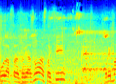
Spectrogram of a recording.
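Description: A man's voice calling out with wide swings in pitch over a basketball game, with a basketball thudding on the hardwood court in a large, echoing gym.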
